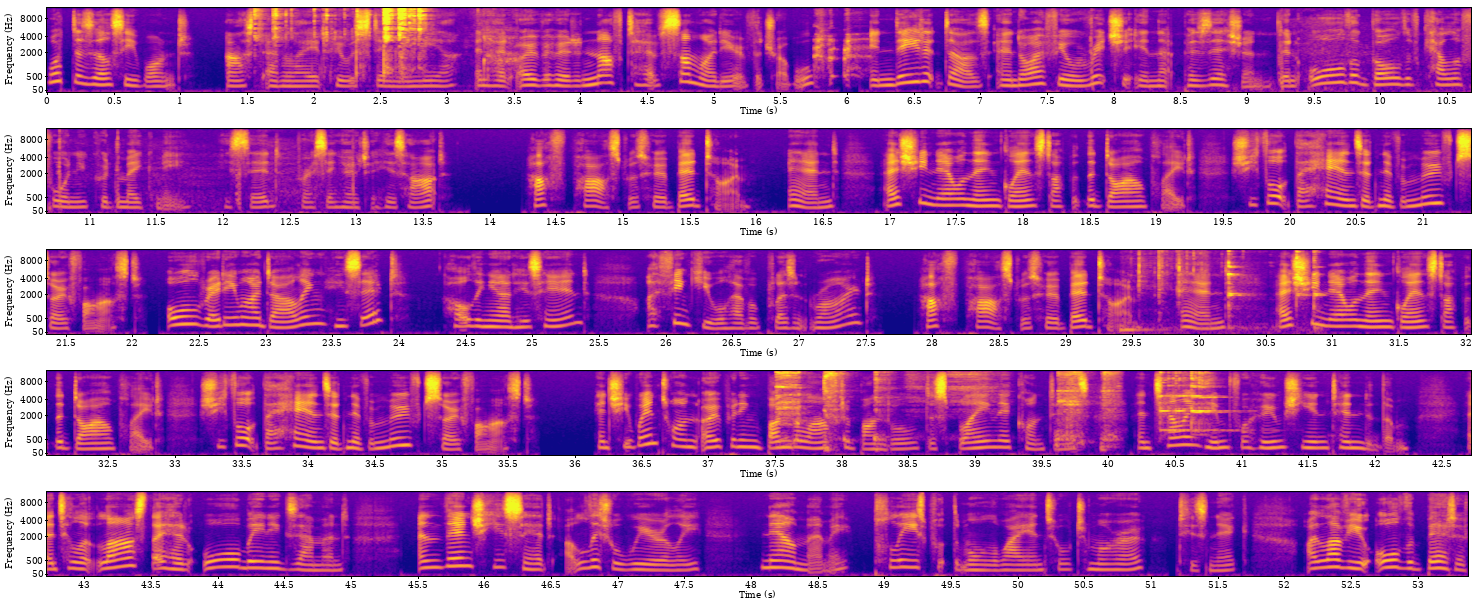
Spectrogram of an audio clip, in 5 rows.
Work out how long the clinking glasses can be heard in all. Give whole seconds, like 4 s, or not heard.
5 s.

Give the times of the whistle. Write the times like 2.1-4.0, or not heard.
not heard.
